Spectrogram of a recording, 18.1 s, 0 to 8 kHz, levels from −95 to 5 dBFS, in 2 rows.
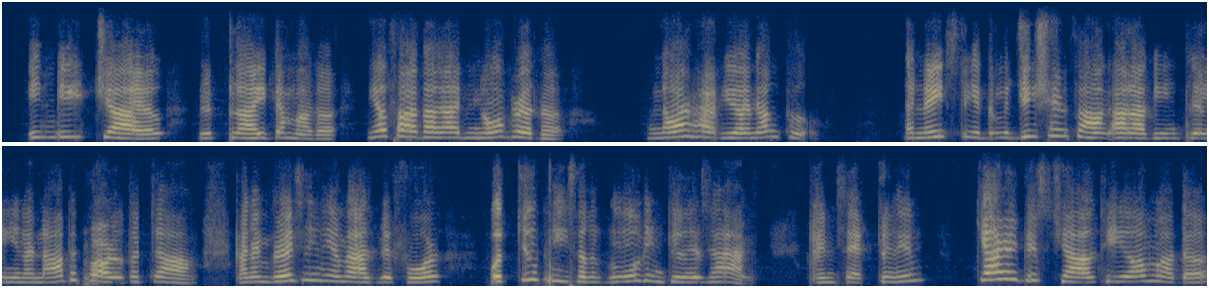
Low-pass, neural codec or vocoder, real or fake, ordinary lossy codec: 7.2 kHz; codec, 24 kHz, 1.5 kbps, HILCodec; fake; Opus, 16 kbps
